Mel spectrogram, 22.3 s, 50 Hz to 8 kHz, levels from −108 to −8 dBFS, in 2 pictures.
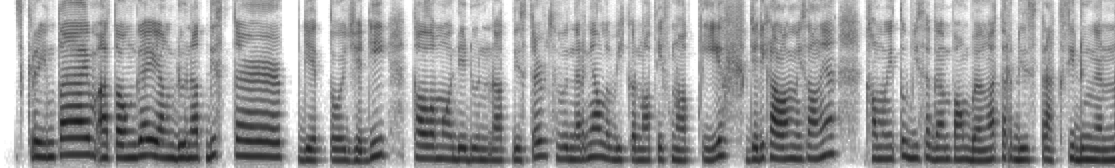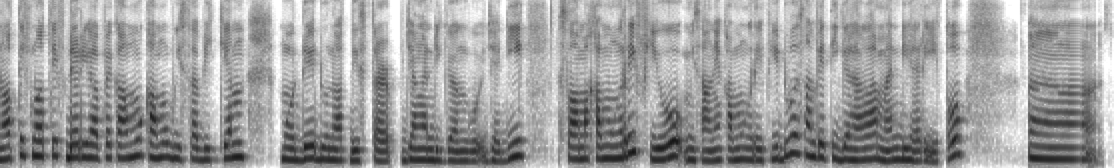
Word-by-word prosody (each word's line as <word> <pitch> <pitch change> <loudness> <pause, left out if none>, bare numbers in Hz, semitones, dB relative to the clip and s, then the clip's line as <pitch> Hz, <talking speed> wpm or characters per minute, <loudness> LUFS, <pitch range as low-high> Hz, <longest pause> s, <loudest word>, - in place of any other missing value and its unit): Screen 250 -1 +1
time 290 +1 +5
atau 235 -2 +4
enggak 270 +4 +5
yang 235 -3 +4
do 230 - +4
not 235 0 +3
disturb 260 -2 +1
gitu. 190 0 -1
Jadi 190 +9 -1 0.2
kalau 225 -1 +1
mode 215 -2 -1
do 200 0 -1
not 190 -1 -4
disturb 225 +7 -3
sebenarnya 210 +2 -1
lebih 205 -4 -2
ke 205 +1 -4
notif-notif, 195 +5 -3
jadi 205 +2 0
kalau 215 -2 +4
misalnya 220 +6 -1 0.3
kamu 215 0 -3
itu 255 0 -2
bisa 225 +1 -3
gampang 205 -1 -1
banget 195 +2 0
terdistraksi 200 -2 -3
dengan 200 -1 +2
notif-notif 265 +5 +1
dari 235 0 +2
HP 230 +1 -3
kamu, 235 +4 +1
kamu 240 -2 +1
bisa 210 -1 -3
bikin 225 +5 0 0.3
mode 210 -1 +1
do 205 - 0
not 190 -1 -1
disturb, 180 -1 -2 0.2
jangan 195 -1 +1
diganggu. 180 -2 -2
Jadi 205 +9 -1 0.3
selama 215 0 0
kamu 220 +1 +1
nge-review, 260 -5 +4
misalnya 190 0 -2
kamu 200 +1 -1
ngereview 195 +2 -3
2-3 240 -7 0
halaman 200 0 0
di 200 - +3
hari 180 -2 -3
itu, 275 - 0 0.6
eee, 210 -2 0
215 Hz, 150 wpm, -25 LUFS, 195-240 Hz, 0.6 s, time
